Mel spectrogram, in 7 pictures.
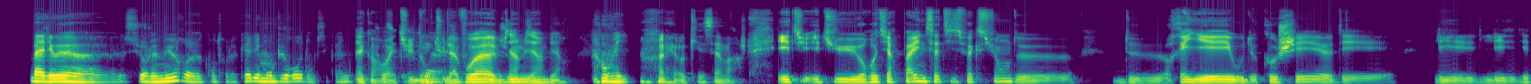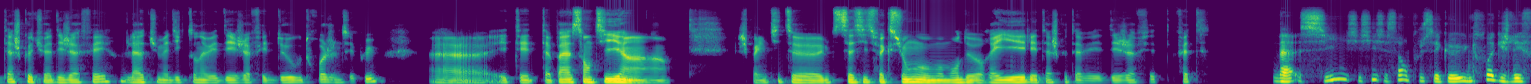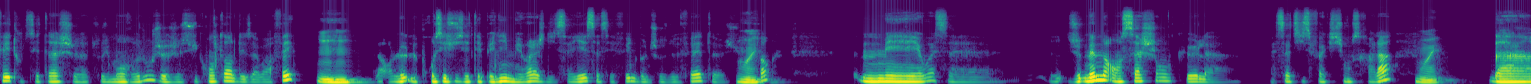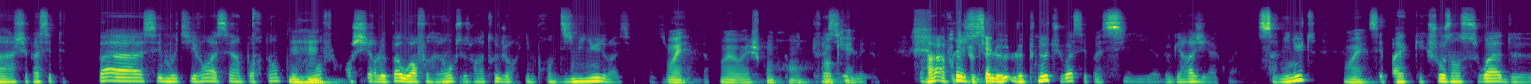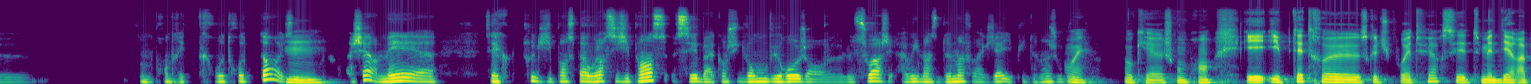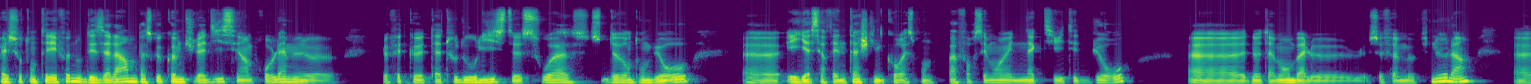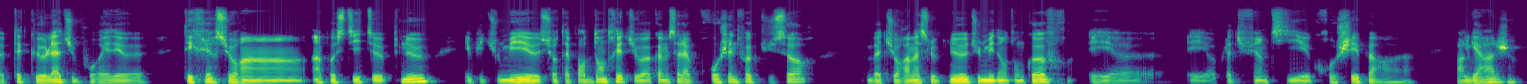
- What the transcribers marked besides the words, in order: laughing while speaking: "Oui"; laughing while speaking: "Ouais"; tapping; in English: "to-do list"
- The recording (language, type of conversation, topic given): French, advice, Comment surmonter l’envie de tout remettre au lendemain ?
